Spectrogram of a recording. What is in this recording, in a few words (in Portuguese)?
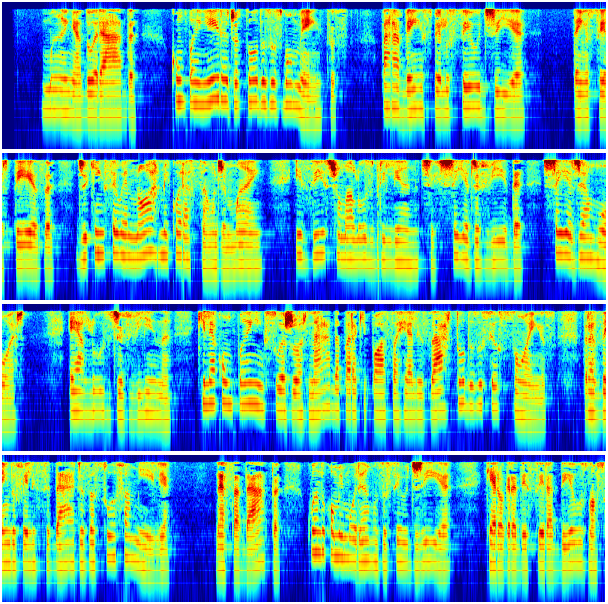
Dia das Mães Geral Feminino; Telemensagens 2017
